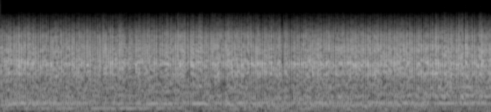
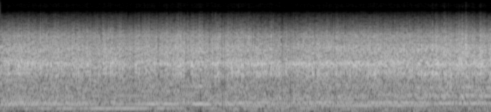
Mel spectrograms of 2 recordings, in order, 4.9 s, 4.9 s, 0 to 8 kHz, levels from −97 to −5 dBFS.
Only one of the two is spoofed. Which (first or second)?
first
